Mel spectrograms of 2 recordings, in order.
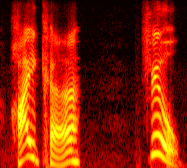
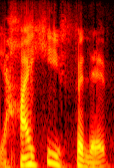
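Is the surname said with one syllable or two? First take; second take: one; two. First: The surname is said with one syllable. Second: The surname is said with two syllables. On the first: The speaker calls it right. "the pronunciation is Heike Philp" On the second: The speaker calls it wrong. "I have called this lady Heike Phillip for an eternity"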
